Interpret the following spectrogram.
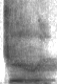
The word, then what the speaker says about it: Gerry: It came into being in the first part of the 19th century when the governor in Massachusetts named Governor Gary, G-E-R-R-Y, sometimes pronounced Jerry, was in power.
